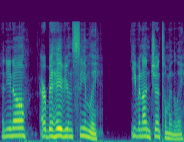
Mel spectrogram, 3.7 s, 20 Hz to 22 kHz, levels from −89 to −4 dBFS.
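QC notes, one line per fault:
0.40 to 0.44 s and 2.02 to 2.06 s, repeated buffer: a 40 ms piece of speech plays twice with hard joins, a brief stutter rather than a chirp, and about 40 ms of speech is lost each time.
1.35 to 1.37 s, damaged data in a compressed stream: corrupt frames make the decoder lose sync, giving a brief glitch, not a clean exact repeat of earlier sound.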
